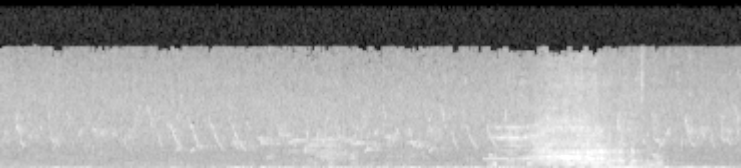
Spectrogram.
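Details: Young colt at a foal presentation. A short, shrill whinny rises out of crowd murmur and rustling near the end, with trampling and low rumbling noise throughout.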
